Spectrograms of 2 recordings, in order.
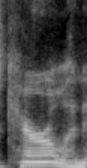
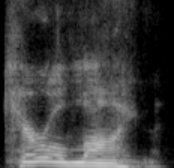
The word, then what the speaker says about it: Caroline: Her name was spelt with an E on the end. Line, Caroline, not Lin and not Lyn.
